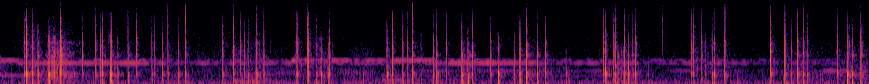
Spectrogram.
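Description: A small, hollow green crocodile-embossed faux leather handbag with a gold clasp is held up and tapped and scratched with long nails. Quick dry clicks and taps come in irregular bursts with short scratchy rustles, each dying away almost instantly, over faint steady tones.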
